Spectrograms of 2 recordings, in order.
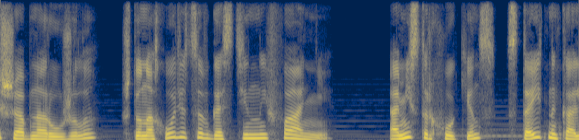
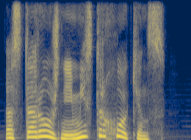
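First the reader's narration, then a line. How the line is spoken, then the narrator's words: Wife's exclamation. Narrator (Russian): воскликнула его жена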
